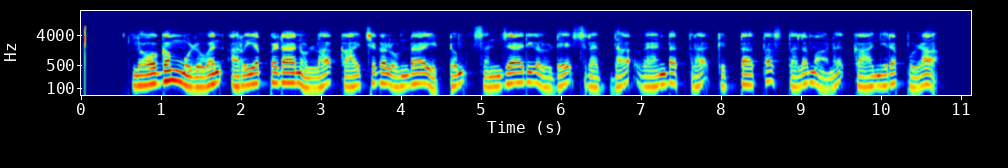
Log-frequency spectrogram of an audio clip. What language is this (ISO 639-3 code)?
mal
